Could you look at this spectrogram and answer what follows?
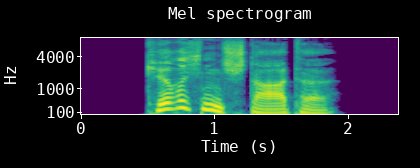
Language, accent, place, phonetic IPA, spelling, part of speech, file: German, Germany, Berlin, [ˈkɪʁçn̩ˌʃtaːtə], Kirchenstaate, noun, De-Kirchenstaate.ogg
- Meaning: dative singular of Kirchenstaat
